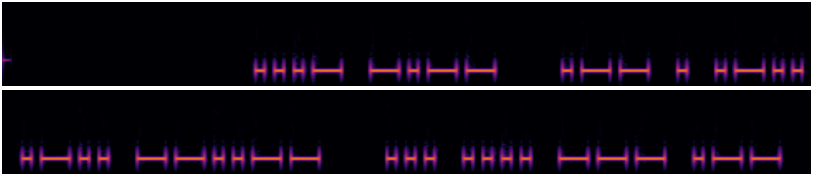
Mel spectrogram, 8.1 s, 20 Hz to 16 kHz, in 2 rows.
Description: Morse code, heard as a keyed tone, about 25 wpm, 700 Hz. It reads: VY WELL, SHOW
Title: Sentences from Top 200 Words and Abbreviations 25wpm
